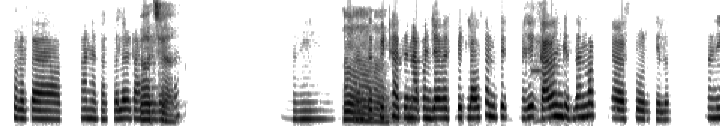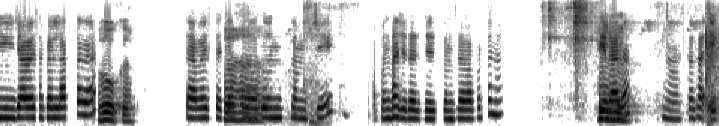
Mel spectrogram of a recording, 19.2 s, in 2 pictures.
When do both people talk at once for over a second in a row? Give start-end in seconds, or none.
none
